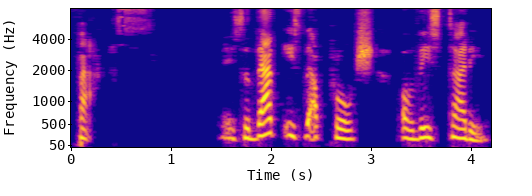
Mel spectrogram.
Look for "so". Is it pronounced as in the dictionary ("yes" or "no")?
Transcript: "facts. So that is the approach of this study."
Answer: yes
